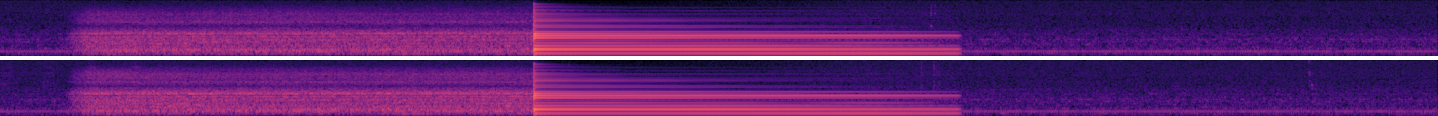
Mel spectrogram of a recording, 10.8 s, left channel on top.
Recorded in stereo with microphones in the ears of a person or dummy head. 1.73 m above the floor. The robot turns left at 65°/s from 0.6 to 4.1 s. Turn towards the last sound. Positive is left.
turn(degrees=15)  # may be behind; listen again after turning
